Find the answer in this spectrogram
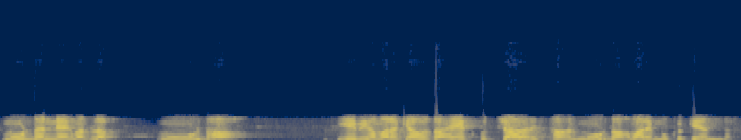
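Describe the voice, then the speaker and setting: Woman teacher, higher voice, slow sound drills, asks and answers her own questions; tinny audio. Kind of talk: classroom lesson.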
